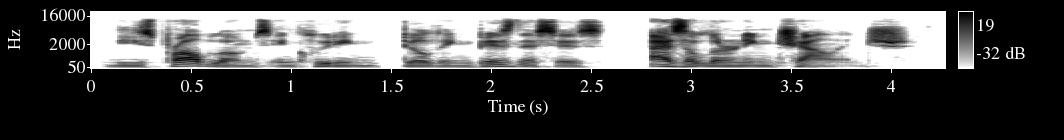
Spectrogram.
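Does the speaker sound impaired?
No.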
